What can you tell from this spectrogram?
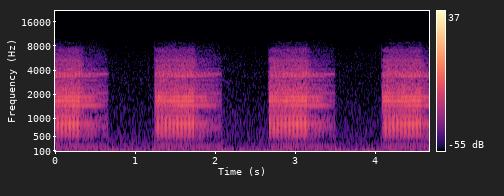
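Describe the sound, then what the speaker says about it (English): A loud electronic alarm howls in an audio drama, blaring in long repeated bursts of roughly a second each, separated by short gaps, with no talking over it. "With the alarm howling like this, it won't be too long before we attract some unwanted attention"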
